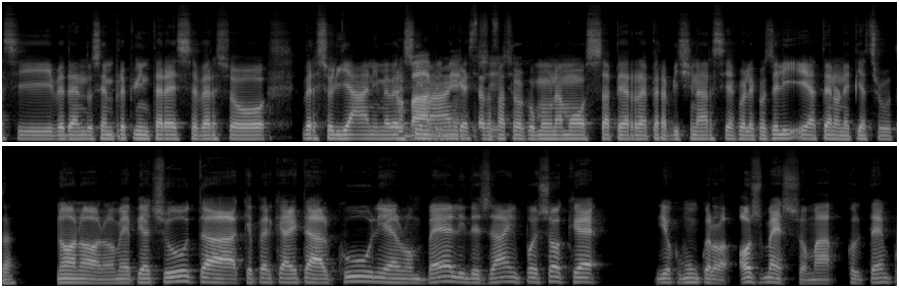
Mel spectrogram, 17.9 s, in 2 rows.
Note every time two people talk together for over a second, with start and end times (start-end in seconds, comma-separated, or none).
3.9-5.2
